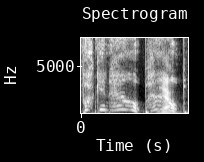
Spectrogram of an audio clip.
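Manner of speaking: very high, acted-out screaming shriek. Retelling a movie scene where she breaks the window: imitating someone screaming for help. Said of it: "she's screaming".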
